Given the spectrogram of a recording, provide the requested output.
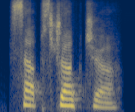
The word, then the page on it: substructure: Indian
